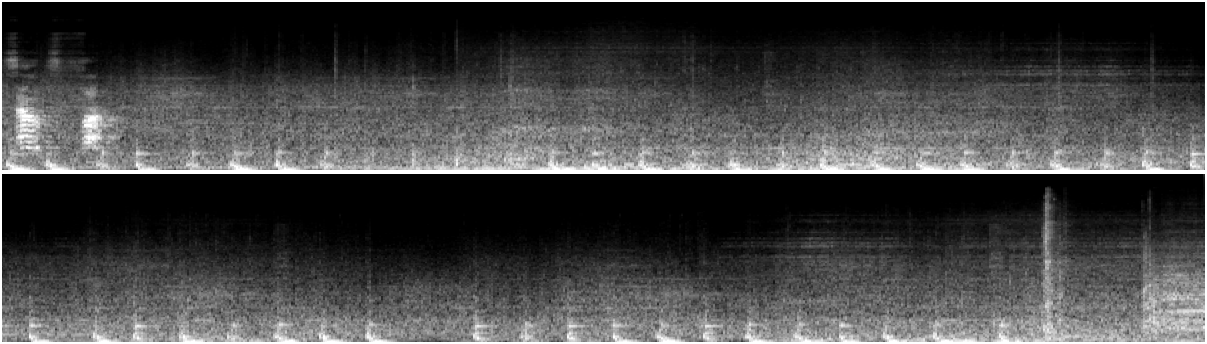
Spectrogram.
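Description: Footsteps thud steadily on a hard metal floor.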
